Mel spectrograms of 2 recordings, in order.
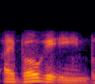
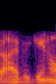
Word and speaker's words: ibogaine: I think it's actually pronounced Ibogaine, believe it or not. I had to give a talk on loperamide toxicity a couple of years ago, and I ended up looking into a weird ECG, and I thought maybe that was the drug, and I was trying to find its pronunciation. I'd been calling it Ibogaine all along.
